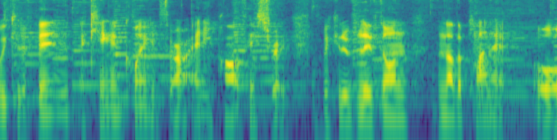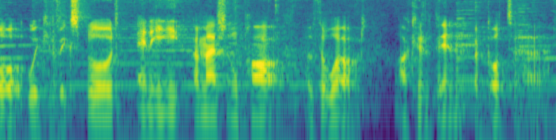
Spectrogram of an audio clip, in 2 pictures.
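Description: A man's very deep, low voice at a fairly quick pace, ordinary pitch variation, clear music playing in the background. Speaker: stand-up comedian. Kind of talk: comedic monologue to camera.

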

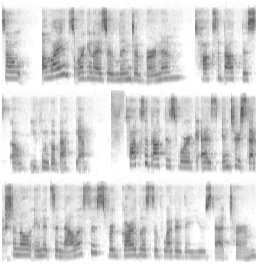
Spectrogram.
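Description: A fairly high-pitched woman with lively intonation against a quiet background. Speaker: academic and activist organizer. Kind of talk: slide presentation talk. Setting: video call. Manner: fast talker. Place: home room. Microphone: video call.

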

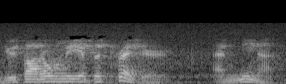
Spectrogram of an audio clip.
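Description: A man puts on a character voice with a bright, sharp tone and fairly low pitch, moving at a moderate pace with big pitch swings and audible room echo.

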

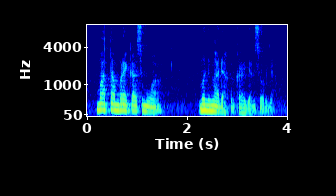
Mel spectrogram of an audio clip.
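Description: A man's somewhat breathy, dark, mellow voice, solemn and passionate in tone, fairly quick, with ordinary pitch variation. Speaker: church preacher. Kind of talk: fervent, heartfelt prayer in a devotional session, petitions to God. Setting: online church broadcast. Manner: earnest, pleading, solemn and passionate. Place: home room. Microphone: earbuds.

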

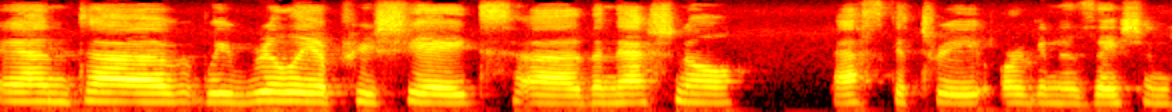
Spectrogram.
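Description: Over a quiet background, a woman speaks at a fairly slow pace with monotone, flat intonation. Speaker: interview host. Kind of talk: interview introduction. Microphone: video call.

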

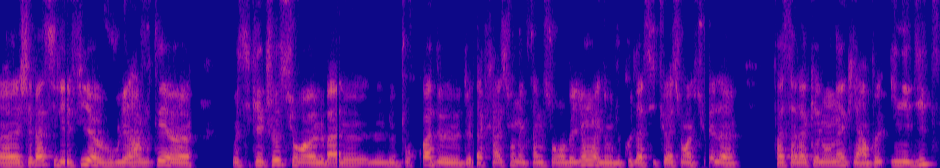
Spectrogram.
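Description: Speaking very fast against a quiet background, a man with a fairly high voice keeps his intonation fairly even. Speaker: activist video host. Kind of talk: panel discussion. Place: home room.

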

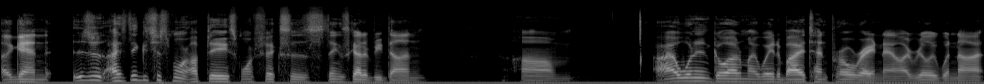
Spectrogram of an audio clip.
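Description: Dry, echo-free sound and a man's voice at a moderate pace. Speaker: tech vlogger. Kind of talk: casual vlog chat. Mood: mildly frustrated, casual. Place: home room. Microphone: headset.

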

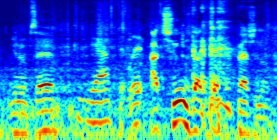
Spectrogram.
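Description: A man is heard in a dry sound with no echo. There is noticeable background noise. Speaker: vlogger. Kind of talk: casual vlog chat. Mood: joking boastful storytelling. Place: car. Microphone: phone near.

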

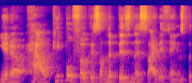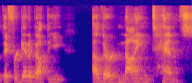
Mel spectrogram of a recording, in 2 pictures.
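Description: Over a quiet background with audible room echo, a man speaks at a moderate pace with ordinary pitch variation. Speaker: business coach. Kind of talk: motivational talk to camera. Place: home room. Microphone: webcam.

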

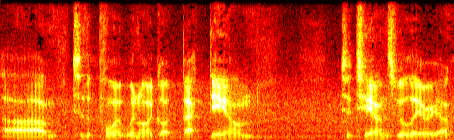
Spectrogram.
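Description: Monotone, flat delivery from a man with a very deep, low pitch, with noticeable background noise. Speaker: motorbike travel vlogger. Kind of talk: casual vlog chat. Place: garage. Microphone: phone near.

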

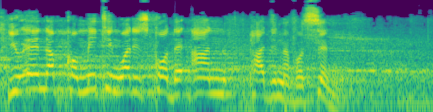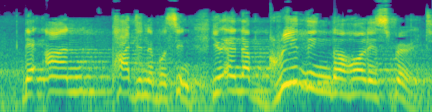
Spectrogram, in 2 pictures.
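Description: Noticeable background noise sits behind this man's voice. He speaks at a moderate pace with a high pitch. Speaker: preacher. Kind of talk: sermon. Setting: church. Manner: animated; call-and-response with congregation.

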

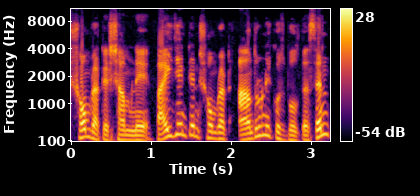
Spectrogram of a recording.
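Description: Very wide swings of pitch in a man's fairly high voice. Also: dry, close sound with no echo. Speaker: YouTube drama trailer analyst. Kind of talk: commentary on a TV trailer with comment replies.

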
